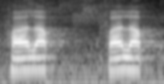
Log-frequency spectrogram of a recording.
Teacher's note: jangan ditahan seperti ada tasydid atau juga Jangan sampai hilang qalqalahnya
